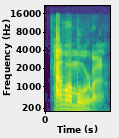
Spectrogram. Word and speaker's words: Kawamura: Kawamura. That's the correct pronunciation.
